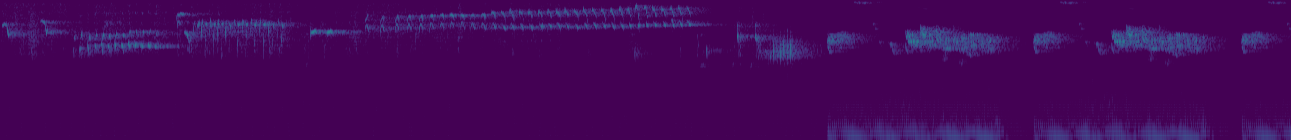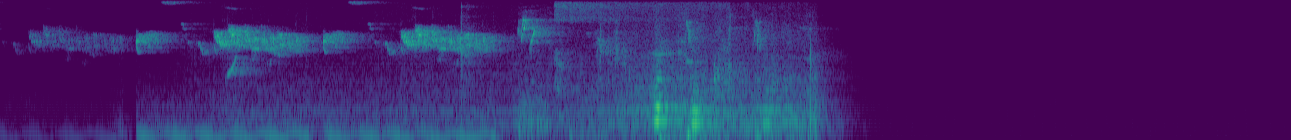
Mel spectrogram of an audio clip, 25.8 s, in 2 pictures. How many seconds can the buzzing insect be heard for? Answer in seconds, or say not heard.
6 s.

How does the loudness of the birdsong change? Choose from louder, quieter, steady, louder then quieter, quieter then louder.
louder.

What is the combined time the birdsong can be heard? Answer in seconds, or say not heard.
20 s.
